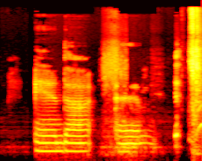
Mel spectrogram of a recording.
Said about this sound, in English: I just sneezed. Bless you.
